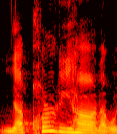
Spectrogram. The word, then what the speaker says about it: 여골리아: 여골리아다 그래. 여골리아. 음. 히브리 원어를 읽어 보면 이건 야콜리하라고 읽어야 돼.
